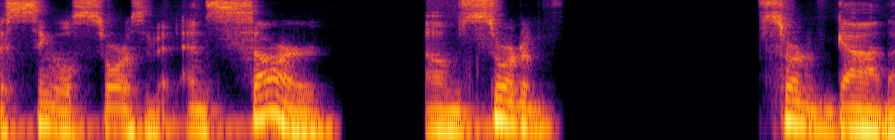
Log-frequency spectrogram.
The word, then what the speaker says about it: Sartre: Sartre? How do you say it? – Jean-Paul Sartre.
